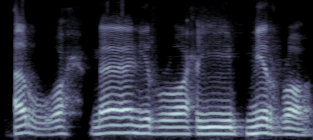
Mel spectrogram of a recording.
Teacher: Kemudian selepas lam ra yang diberikan tanda sabdu, maka yang bunyi ialah ra. Lam tak ada bunyi, lam dah hilang dah. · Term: idgham syamsi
